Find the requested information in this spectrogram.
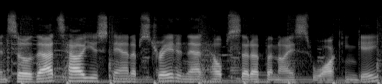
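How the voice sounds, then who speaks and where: Music plays behind a man speaking at a moderate pace. His voice sits at medium pitch with ordinary variation. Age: 60s. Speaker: PE teacher. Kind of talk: tutorial.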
